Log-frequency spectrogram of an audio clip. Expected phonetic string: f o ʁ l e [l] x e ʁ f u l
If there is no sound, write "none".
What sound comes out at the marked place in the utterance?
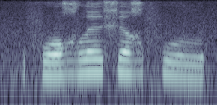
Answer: none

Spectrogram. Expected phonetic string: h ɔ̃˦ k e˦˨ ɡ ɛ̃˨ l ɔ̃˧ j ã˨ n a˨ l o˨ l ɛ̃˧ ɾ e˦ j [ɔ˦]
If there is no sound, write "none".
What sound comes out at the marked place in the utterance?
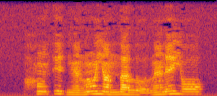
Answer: ɔ˧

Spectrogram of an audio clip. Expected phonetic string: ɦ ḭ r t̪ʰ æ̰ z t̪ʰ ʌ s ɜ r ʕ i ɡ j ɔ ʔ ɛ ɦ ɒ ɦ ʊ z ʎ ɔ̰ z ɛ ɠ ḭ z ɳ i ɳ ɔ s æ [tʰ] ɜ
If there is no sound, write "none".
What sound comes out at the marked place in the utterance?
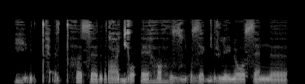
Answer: n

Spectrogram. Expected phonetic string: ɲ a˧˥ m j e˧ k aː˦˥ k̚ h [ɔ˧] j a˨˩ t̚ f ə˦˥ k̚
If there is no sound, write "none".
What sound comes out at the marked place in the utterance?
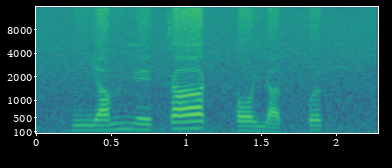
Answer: ɔ˧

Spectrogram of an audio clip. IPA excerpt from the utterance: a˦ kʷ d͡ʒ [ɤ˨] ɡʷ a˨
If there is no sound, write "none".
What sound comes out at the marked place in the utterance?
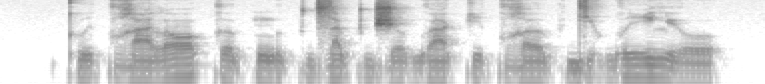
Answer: ɤ˨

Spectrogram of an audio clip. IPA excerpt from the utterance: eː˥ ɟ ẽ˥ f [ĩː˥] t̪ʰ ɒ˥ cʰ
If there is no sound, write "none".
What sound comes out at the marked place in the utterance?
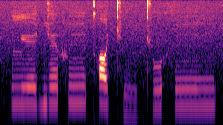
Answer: ĩː˥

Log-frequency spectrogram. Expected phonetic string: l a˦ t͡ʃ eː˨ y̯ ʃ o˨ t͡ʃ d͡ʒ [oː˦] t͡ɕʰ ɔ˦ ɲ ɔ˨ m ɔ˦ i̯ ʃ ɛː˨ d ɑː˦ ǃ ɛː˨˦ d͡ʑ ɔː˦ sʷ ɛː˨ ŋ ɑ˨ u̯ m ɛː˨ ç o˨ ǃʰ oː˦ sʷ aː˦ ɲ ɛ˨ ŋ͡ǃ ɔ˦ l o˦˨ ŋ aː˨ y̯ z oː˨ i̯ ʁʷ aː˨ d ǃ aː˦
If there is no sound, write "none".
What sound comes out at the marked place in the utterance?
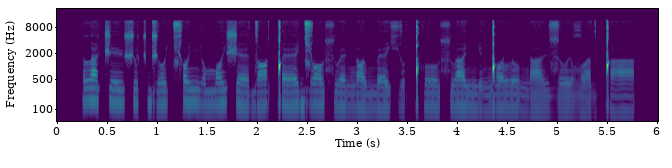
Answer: oː˨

